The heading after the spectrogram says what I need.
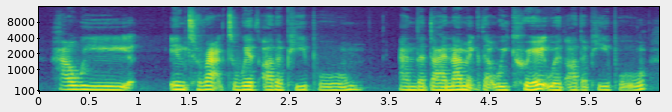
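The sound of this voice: Slightly mellow in tone, the voice moves at a fairly slow pace with little pitch movement.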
